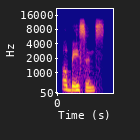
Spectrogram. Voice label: "obeisance", Indian

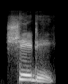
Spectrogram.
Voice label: "shady", Indian

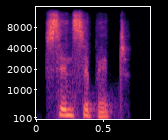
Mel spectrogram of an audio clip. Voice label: "sinciput", Indian

